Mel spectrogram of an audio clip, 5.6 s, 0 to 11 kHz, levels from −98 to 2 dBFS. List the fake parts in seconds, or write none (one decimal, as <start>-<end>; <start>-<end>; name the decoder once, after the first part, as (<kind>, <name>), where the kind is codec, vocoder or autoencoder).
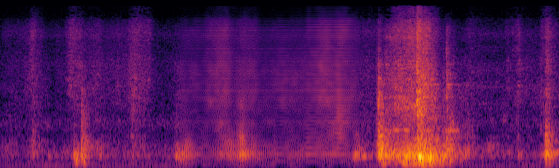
1.8-3.6 (vocoder, Vocos)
